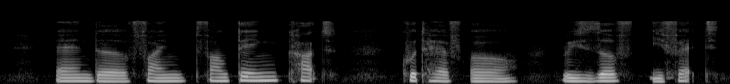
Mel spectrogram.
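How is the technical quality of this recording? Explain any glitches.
Two brief glitches mar the speech, both from a corrupt frame decoded. At 1.37 to 1.46 s, a run of several damaged compressed frames was decoded despite flipped bits, so misread gains and codes put energy in the wrong frequency bands, heard as a chirp, squeak, blip or burst of noise peaking around -35 dBFS. At 4.27 to 4.30 s, a couple of frames give a louder glitch near -25 dBFS. A spectrogram shows short, misplaced patches of energy.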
